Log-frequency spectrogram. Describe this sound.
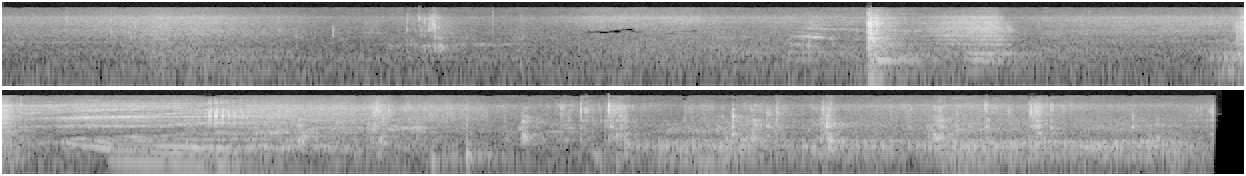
Pig is oinking and eating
